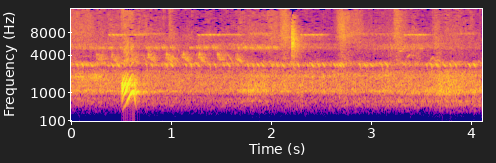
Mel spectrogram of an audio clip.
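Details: Indian scops owl at night near Sikar, Rajasthan, India, 7 April 2020, with another scops owl calling in the background; one brief, curved hooting note early on, then a continuous insect hum and faint chirps.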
